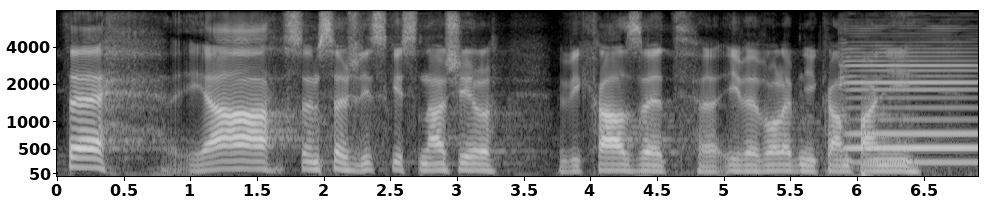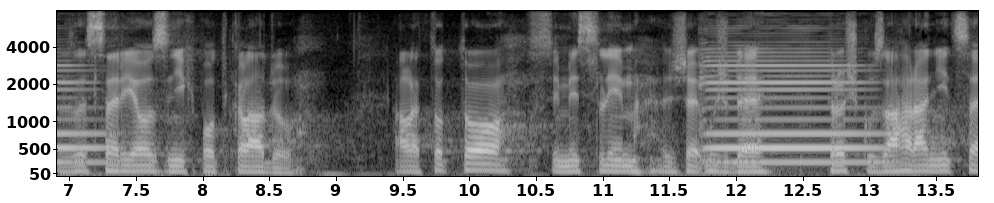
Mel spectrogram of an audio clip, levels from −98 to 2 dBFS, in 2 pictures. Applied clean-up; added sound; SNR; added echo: none; Bowed string instrument; 0 dB; none.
